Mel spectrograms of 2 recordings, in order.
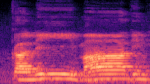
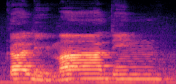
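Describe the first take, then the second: First: The second syllable 'li' is drawn out long. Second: The second syllable 'li' is kept short. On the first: The speaker calls it wrong. "लाम को खींच देते हैं, कलीमातिन इस तरह कर देते हैं" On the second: The speaker calls it right. "लाम को नहीं खींचना"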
